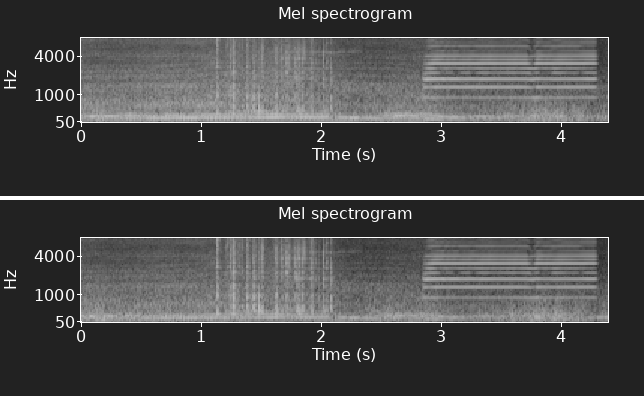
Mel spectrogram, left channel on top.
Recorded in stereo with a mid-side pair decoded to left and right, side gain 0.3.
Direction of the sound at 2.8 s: 20° left.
